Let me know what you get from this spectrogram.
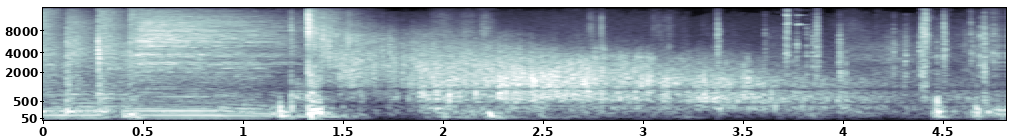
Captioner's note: banging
